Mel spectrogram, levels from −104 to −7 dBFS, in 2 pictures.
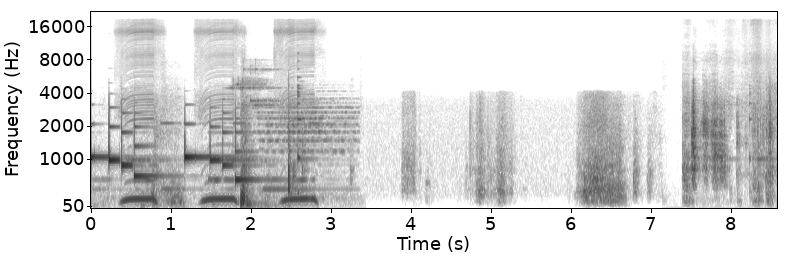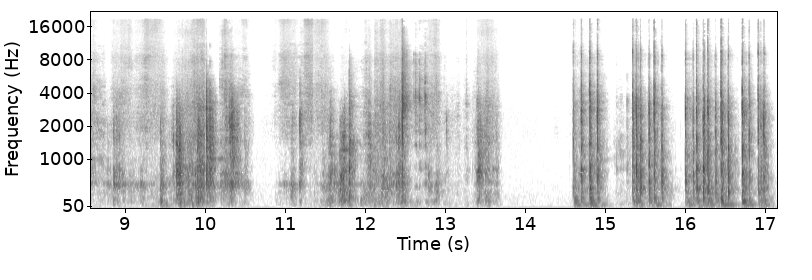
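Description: Input switched to a poorer device, from 3.43 to 7.14 s: the sound turns dull and boxy, with nothing above 4.1 kHz, a small level jump, and a faint new noise floor, with no gap at the change. Likely, capture moved to a narrower-band microphone before returning.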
